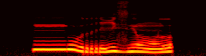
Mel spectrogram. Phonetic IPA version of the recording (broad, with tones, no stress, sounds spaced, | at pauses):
mː u˥˩ r i˩˧˩ zʲ õ˧˩˧ l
